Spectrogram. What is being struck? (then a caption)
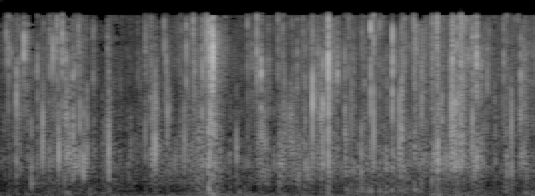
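Woven polypropylene carrier bag. An empty blue woven polypropylene IKEA BRATTBY carrier bag is scratched, pinched and crinkled by fingers. The result is a dense run of quick, dry, crackly rustles and crunches with bright, high texture and very short decay.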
